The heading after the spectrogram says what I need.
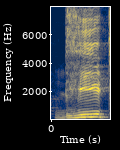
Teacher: ऐसे ही घृष्ट को हमने कर दिया ढीठ, तो महाप्राण हो गया। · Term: महाप्राणीकरण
